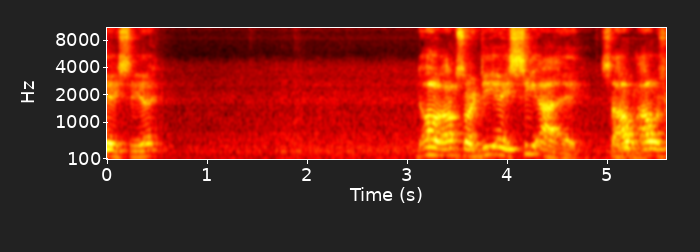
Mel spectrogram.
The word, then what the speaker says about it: Dacia: Rumble said it's not DACA. It's Dacia.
